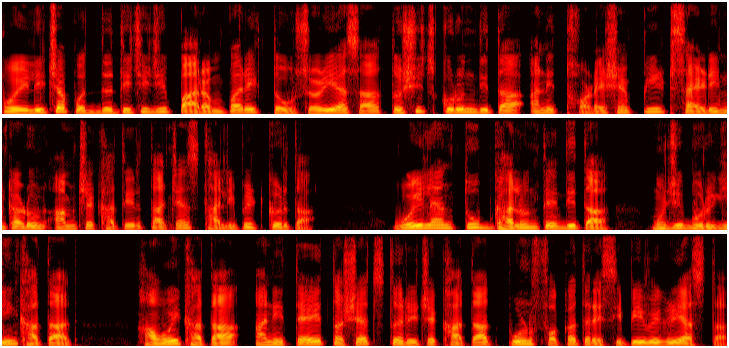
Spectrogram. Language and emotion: Goan Konkani, neutral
